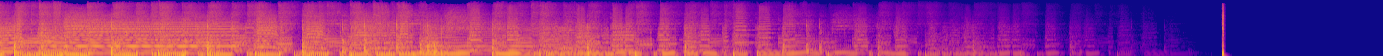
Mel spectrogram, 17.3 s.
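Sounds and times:
jazz band playing Motown soul: 0.0s - 13.6s.

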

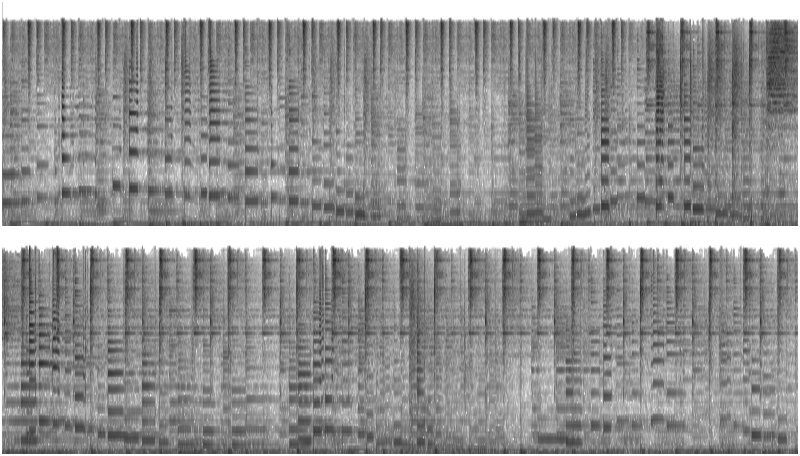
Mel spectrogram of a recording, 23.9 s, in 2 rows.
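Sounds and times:
classical guitar playing jazz: 0.0s - 23.8s.

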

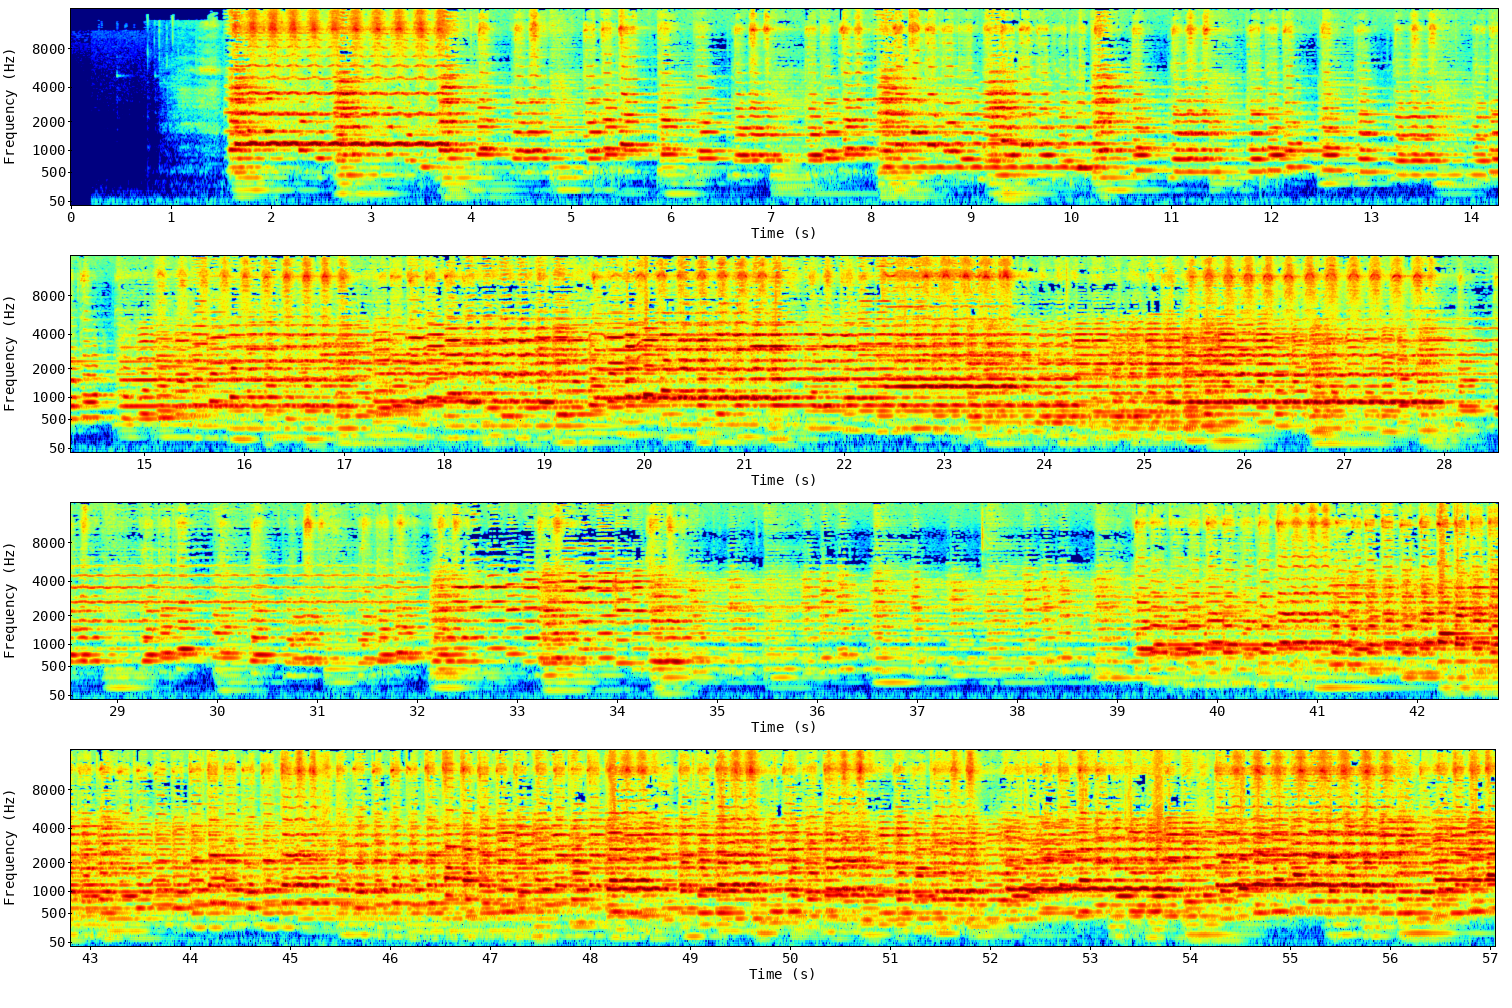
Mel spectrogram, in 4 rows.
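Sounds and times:
flute: 1.5s - 36.6s, 37.3s - 57.0s.

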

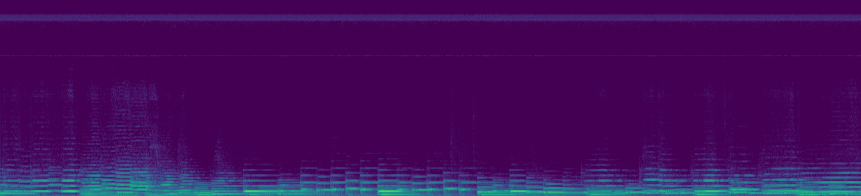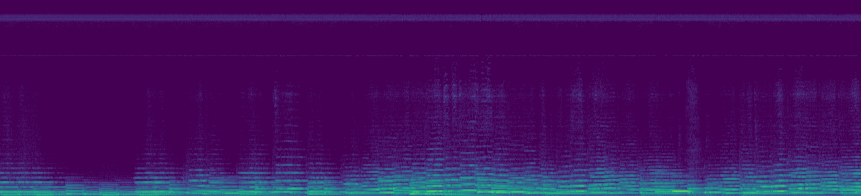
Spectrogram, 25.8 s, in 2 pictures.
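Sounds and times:
flute playing chamber music: 0.0s - 3.8s, 8.7s - 14.0s, 14.9s - 25.8s
piano playing chamber music: 0.0s - 25.8s.

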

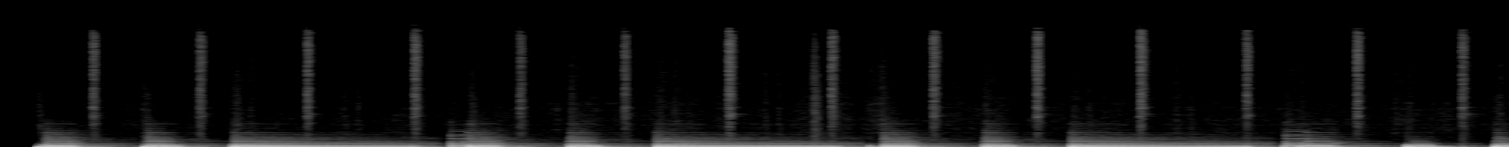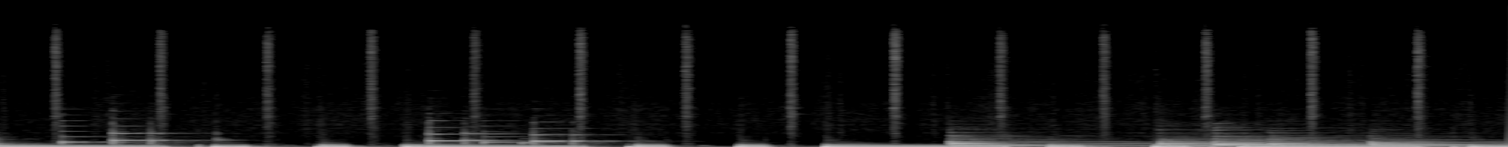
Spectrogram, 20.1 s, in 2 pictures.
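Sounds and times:
piano: 0.2s - 20.1s.

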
